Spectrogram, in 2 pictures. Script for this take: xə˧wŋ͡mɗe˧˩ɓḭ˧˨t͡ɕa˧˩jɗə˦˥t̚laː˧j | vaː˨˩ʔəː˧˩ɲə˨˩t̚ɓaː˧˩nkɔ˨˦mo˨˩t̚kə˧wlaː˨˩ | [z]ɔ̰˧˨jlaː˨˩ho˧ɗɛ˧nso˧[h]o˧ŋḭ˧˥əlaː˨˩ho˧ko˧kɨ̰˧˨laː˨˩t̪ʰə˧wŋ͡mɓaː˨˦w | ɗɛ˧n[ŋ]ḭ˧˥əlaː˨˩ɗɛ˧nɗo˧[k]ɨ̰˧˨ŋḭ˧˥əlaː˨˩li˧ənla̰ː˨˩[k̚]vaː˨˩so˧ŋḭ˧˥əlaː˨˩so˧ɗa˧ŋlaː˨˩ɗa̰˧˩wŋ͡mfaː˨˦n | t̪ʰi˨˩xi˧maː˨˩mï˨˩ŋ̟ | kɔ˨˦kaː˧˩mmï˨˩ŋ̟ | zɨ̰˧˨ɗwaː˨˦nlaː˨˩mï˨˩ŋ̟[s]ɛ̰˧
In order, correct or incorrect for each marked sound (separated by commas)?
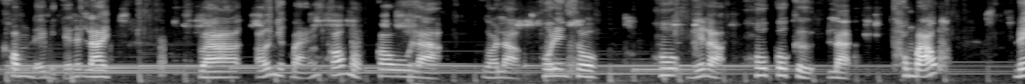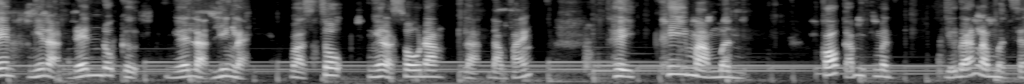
incorrect, correct, correct, correct, correct, correct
